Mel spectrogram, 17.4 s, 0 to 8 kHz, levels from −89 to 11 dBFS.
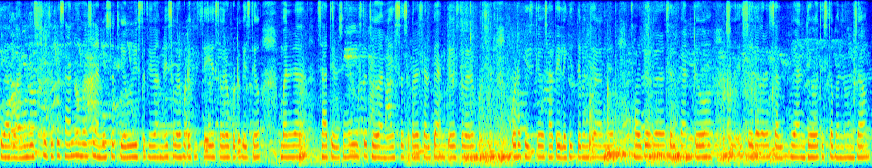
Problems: constant background noise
